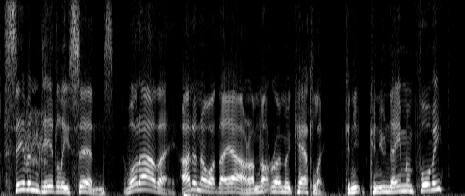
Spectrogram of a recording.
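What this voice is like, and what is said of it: New Zealand accent. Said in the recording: “you're gonna have to put up with a strange accent, okay? Because he's from New Zealand ... Do your best with the accent.”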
